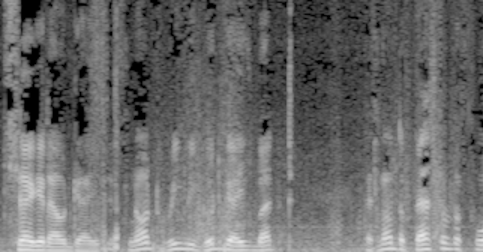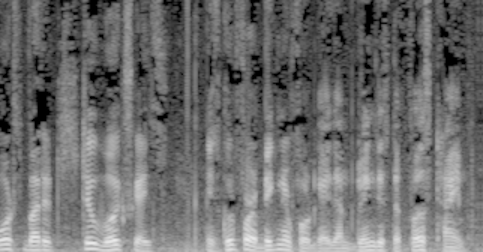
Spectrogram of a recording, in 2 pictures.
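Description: A young man chatting casually as a vlogger while filming from inside a blanket fort in a parked car, talking excitedly and saying guys constantly. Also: medium pitch, brisk, a little hiss or hum. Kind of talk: casual vlog narration. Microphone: handheld phone camera.

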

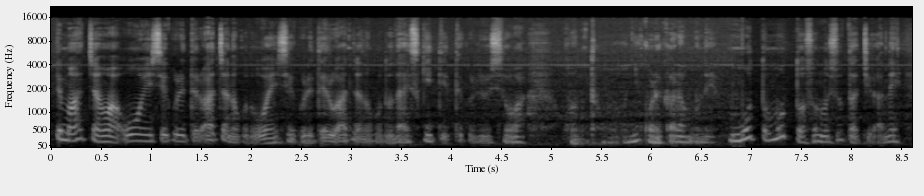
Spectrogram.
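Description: Tipsy Kansai man, blunt and scolding, lively pitch, rambling vlog talk. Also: quick pace, vocal fry, a little hiss or hum. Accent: Kansai Japanese. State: tipsy and sleepy from drinking. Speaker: YouTuber talking to viewers. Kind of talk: casual monologue to camera.

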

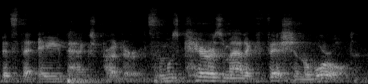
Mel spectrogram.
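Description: A man leading an expedition gives an earnest, halting, emotional speech to schoolchildren, recorded from far off in a large room. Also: medium pitch, a bit bright, soft background music. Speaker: expedition leader. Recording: echoey room from far off, faint ambience.

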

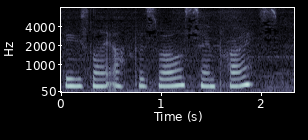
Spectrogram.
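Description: A shopping vlogger films a casual shop-with-me walkthrough on her handheld phone as she strolls through a large indoor retail store, chatting and listing prices. Her voice is mellow and on the high side, with a flat delivery and a slow pace. The recording is rough.

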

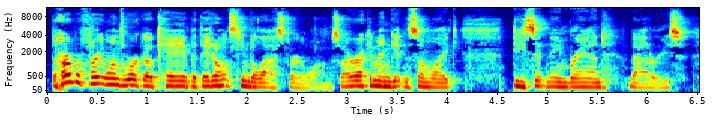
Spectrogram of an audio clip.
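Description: Talking a little fast in a slightly high voice, a DIY tutorial creator explains his workbench build one step at a time. He keeps the tone relaxed and casual while working with his hands. The recording is made indoors on a phone above the bench.

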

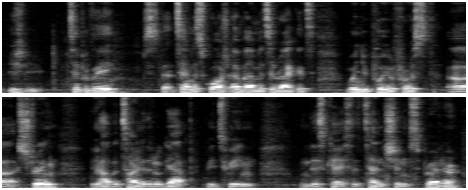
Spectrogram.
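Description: Slightly hoarse man in a tutorial. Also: on the low side, brisk, hardly any pauses. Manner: relaxed, talks through each step, counts aloud. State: slightly hoarse, losing his voice. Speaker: racket stringing instructor. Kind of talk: step-by-step how-to tutorial. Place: home workshop at night. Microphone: camera on a tripod.

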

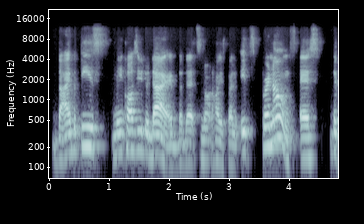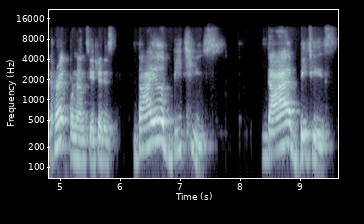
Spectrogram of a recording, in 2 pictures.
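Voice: mid-range voice, a little mellow, poor audio. A teacher runs a live online class in a playful, joking way and counts down to each answer.

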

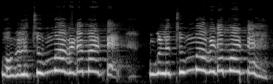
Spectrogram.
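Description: A woman playing a wife in a comedy sketch who is convinced she has turned into a dog, wailing in a shrill, drawn-out voice. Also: lively intonation, a bit bright. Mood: indignant. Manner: panicked, drawn-out cries.

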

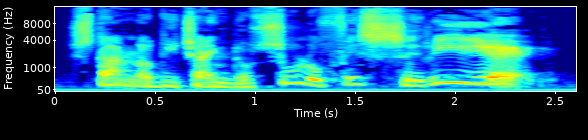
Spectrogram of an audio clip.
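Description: A man voicing a gruff, hot-tempered, scornful father who barks his lines loudly. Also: high voice, sing-song, takes it slowly, voice pushed up, full character voice. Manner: loud, barking and contemptuous.

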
